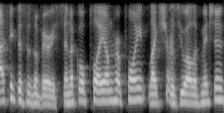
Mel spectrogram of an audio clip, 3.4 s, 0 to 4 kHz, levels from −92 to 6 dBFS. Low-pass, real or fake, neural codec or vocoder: 3.6 kHz; fake; codec, 24 kHz, 1.2 kbps, DualCodec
